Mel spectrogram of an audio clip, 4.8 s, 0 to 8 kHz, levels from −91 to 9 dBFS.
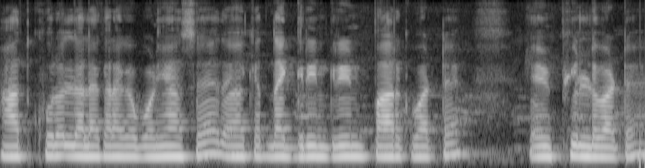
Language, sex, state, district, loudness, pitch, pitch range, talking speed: Bhojpuri, male, Bihar, Muzaffarpur, -17 LUFS, 145 Hz, 140-145 Hz, 210 wpm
